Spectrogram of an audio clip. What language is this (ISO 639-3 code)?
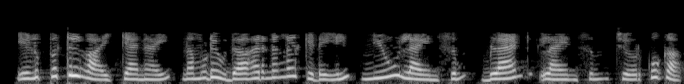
mal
